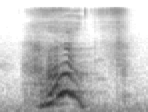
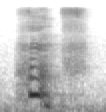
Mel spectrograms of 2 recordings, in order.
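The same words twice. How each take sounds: First: High, loud huff of disapproval; sour humph. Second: Loud little echoing huff; young kangaroo humph. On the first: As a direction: sour kangaroo's scornful humph. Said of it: "'Twas a sour kangaroo". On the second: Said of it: "the young kangaroo in her pouch said". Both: A narrator's reading.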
